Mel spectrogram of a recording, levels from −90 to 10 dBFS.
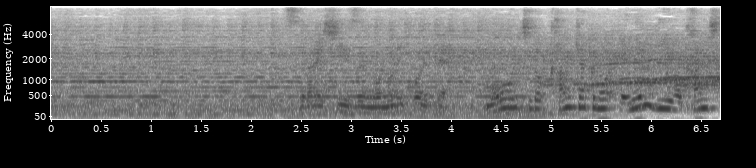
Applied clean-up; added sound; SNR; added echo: none; none; none; reverberation time 0.3 s.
